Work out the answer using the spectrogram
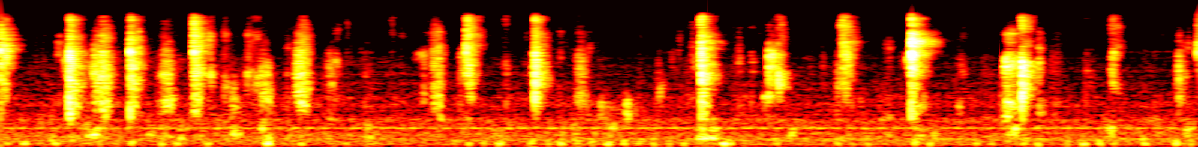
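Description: Close-miked chewing of macaroni and cheese: quiet, irregular mouth clicks and smacks, a few each second.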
